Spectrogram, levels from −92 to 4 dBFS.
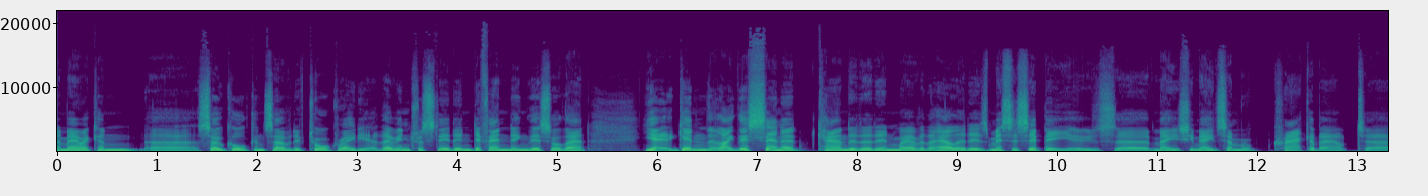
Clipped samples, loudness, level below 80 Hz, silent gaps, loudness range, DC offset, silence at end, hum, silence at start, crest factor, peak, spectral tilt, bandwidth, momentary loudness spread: under 0.1%; -31 LUFS; -70 dBFS; none; 4 LU; under 0.1%; 0 s; none; 0 s; 20 dB; -12 dBFS; -5 dB/octave; 17.5 kHz; 8 LU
